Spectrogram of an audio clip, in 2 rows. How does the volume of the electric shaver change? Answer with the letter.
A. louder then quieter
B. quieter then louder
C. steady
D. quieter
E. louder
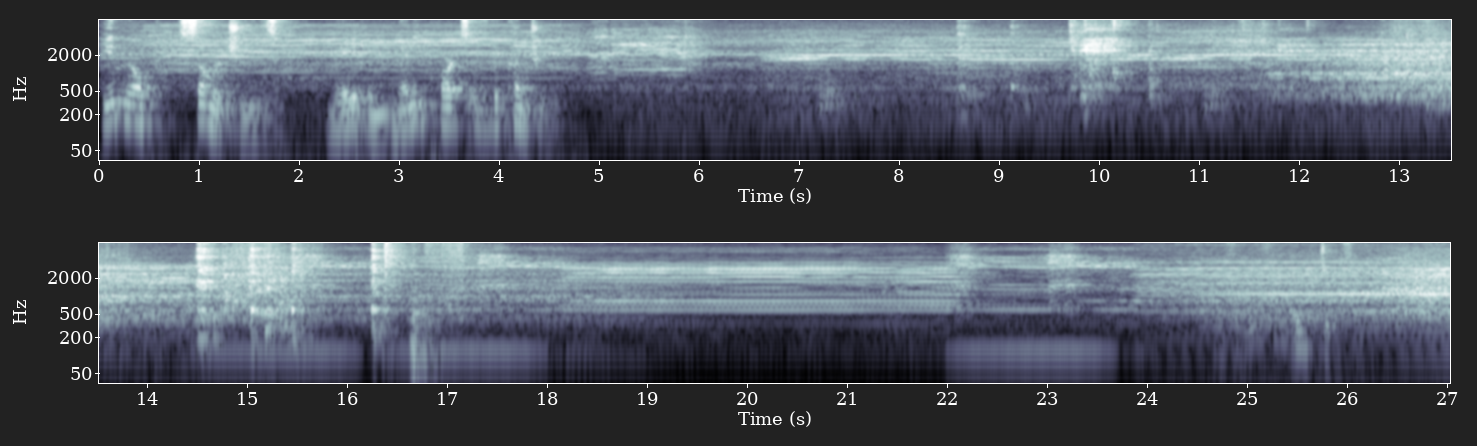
C.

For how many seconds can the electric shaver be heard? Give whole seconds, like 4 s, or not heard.
27 s.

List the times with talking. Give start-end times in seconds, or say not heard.
0.0-4.7, 24.6-26.3.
